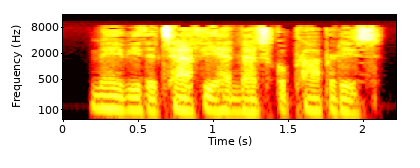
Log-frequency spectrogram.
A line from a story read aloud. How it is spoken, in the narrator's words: Sister Amelia said softly to Jem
